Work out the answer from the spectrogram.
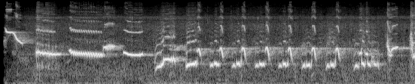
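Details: White-rumped shama song used as training material for songbirds: clear whistled notes, then a run of quick, evenly repeated down-slurred notes with sharp upper clicks, ending on a rising whistle.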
